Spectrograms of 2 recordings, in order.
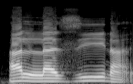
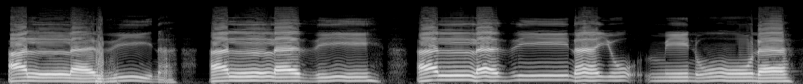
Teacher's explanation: Usahakan lidahnya nempel, jangan allazina, jangan dibaca dengan allazina yu'minu, tapi alladzina yu'minuna. Hamzahnya sempurnakan, jangan yu'minuna tapi jangan pula yu'minuna, jangan o tapi u.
